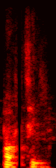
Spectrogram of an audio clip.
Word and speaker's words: Botie: I said Bottie. It's spelled Botie. Looks like a botty.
